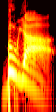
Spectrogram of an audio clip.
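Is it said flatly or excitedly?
excitedly. It is said with excited energy.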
